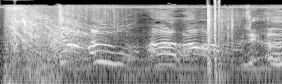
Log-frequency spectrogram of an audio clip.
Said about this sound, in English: There was the pulse of a high-yield energy weapon.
